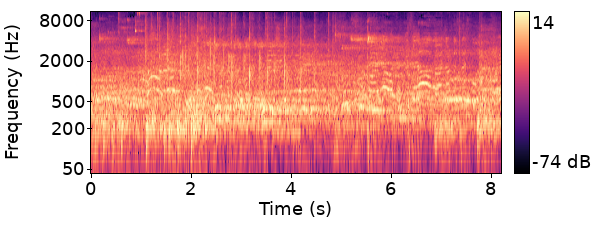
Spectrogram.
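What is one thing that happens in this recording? A basketball bounces on a wooden floor in steady dribbles.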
